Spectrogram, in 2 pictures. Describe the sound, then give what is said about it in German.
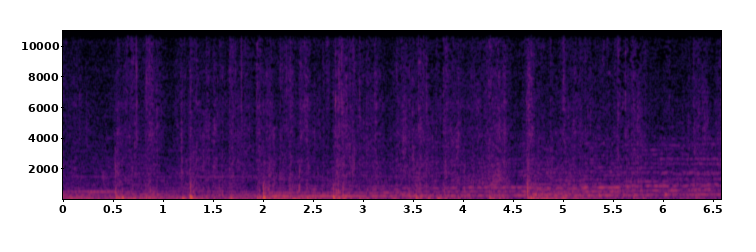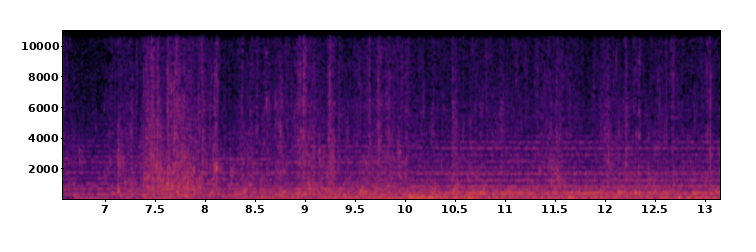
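After a few sharp knocks, a severed head is plunged into water and held under with a burst of splashing, followed by steady churning, gurgling water that carries on to the end over a sustained tonal background. “Tauche jetzt seinen Kopf ins Wasser und lass nicht los.”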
